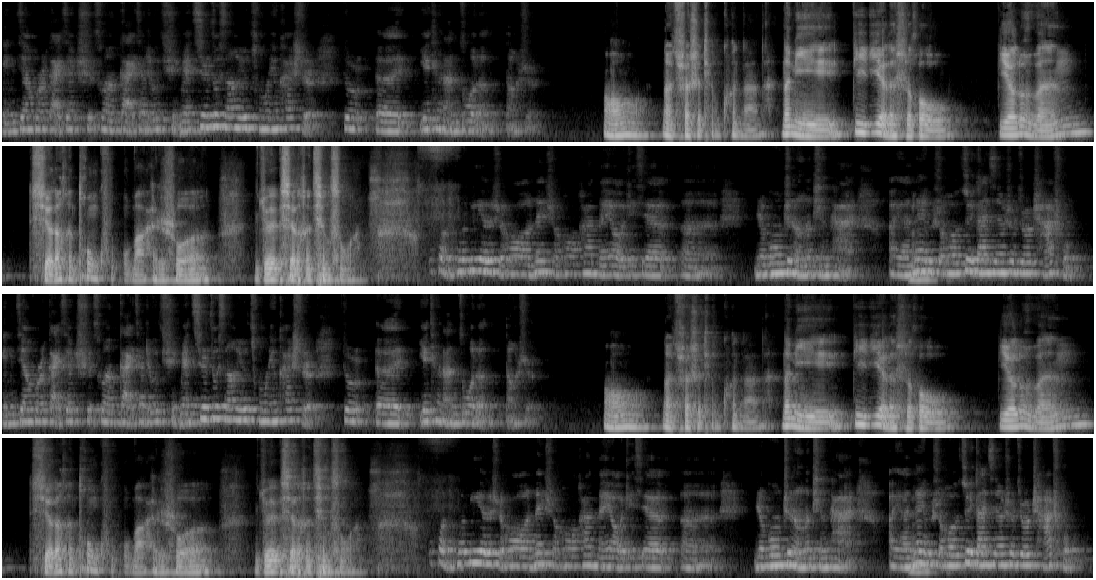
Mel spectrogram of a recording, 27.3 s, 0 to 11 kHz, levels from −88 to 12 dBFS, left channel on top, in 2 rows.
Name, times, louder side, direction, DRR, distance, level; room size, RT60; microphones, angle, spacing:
voice 1, 0.0-6.6 19.0-27.0, right 1 dB, 55° right, 2.2 m, -34 dB
voice 2, 7.5-11.9 12.5-13.6 14.0-18.9 25.0-25.1, left 3 dB, 40° left, 0.9 m, -26 dB
19.0 x 8.9 x 3.4 m
head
